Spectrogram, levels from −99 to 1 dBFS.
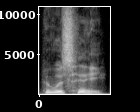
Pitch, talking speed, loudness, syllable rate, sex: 150 Hz, 250 wpm, -17 LUFS, 5.5 syllables/s, male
